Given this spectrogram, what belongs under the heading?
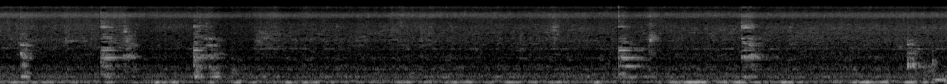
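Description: Meat for adobo stirred and frying in a pan, a steady sizzle running throughout with occasional scraping stir strokes standing out at intervals, close and moderately loud, no talking.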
